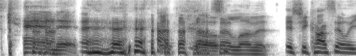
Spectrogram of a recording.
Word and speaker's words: Kanik: name wrong she's like no it's not kenck it's can I love it is she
